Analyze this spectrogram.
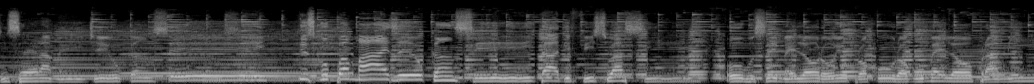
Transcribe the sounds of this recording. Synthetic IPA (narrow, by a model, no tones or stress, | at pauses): sĩsɛɾɐmẽnt͡ʃɪewkɐ̃se | j | d̪iskupɐmajzewkɐ̃set̪ad͡ʒ̪ifisiuwasĩ | ovosemeʎɔɾoewpɾɔkuɾʊawɡũmeʎɔɾpɾamĩ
